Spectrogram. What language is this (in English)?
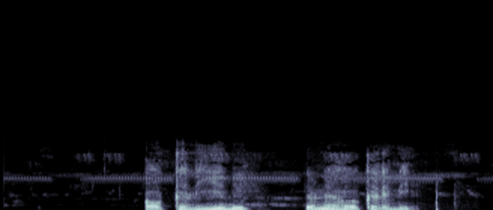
Bakoko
